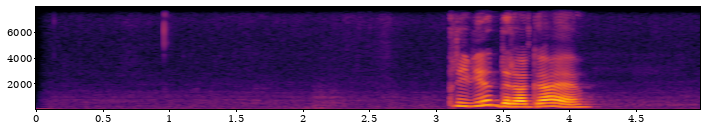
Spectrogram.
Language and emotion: Russian, positive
